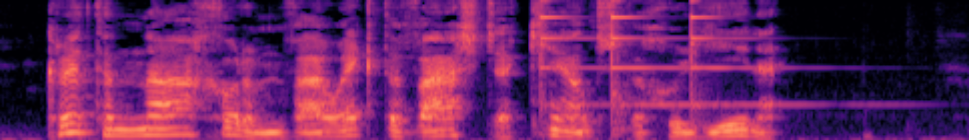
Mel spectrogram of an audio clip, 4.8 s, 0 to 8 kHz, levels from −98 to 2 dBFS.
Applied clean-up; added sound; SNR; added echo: none; Chink, clink; 10 dB; none.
